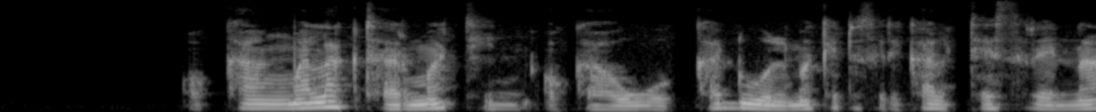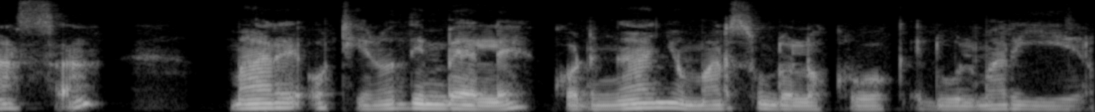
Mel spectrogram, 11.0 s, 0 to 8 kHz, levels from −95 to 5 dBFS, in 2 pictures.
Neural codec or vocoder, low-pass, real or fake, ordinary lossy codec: none; none; real; none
